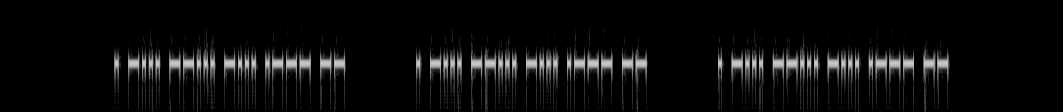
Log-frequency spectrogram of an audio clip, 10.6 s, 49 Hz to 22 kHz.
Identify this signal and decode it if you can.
Morse code, heard as a keyed tone, about 34 wpm, 700 Hz. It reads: EB7BJM EB7BJM EB7BJM
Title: DXCC-100 Call Signs - 6 Characters - Repeated 3x - 35wpm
